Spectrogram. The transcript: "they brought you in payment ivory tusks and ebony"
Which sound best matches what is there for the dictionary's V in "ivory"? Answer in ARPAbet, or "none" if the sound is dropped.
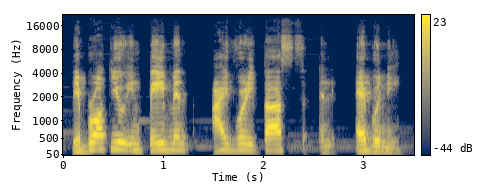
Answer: V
